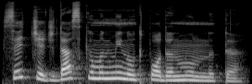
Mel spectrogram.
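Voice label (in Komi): сэтчӧдз дас кымын минут подӧн муннытӧ, Komi, female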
